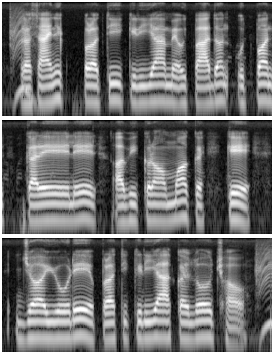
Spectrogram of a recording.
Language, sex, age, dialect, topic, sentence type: Magahi, male, 18-24, Western, agriculture, statement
